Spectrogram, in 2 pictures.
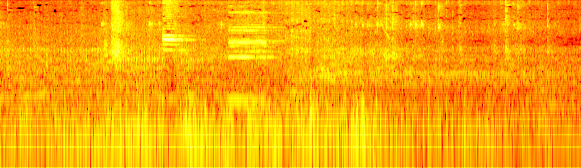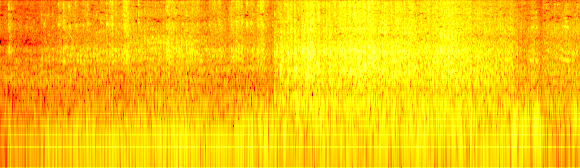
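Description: Motor vehicle engines running in a street, with a low rumble throughout. A vehicle grows louder and passes close in the last three seconds.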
